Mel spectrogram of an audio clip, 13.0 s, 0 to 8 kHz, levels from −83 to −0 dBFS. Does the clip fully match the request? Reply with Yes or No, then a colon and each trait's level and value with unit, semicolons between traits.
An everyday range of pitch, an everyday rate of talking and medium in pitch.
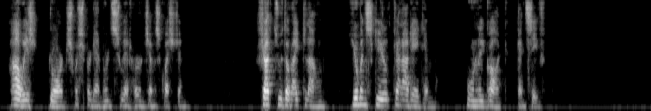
No: average, 3.6 semitones; slow, 115 wpm; medium, 150 Hz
